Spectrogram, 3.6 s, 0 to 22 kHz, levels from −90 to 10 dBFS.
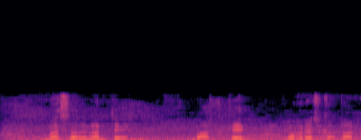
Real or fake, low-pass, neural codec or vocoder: real; 7.2 kHz; none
